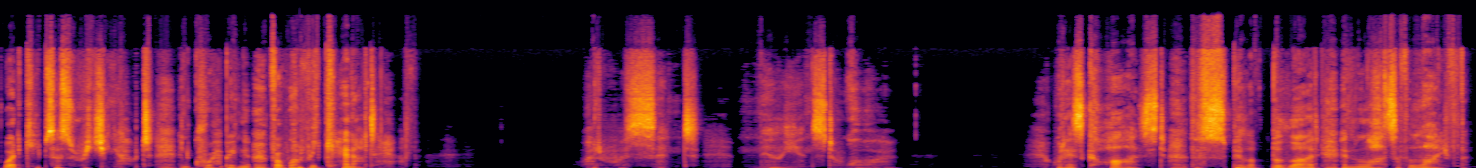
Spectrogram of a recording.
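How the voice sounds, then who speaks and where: A man acting as a captured royal in a romantic audio drama, lovelorn and pleading, with a breathy, halting delivery. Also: lowish voice, a little mellow, no room sound, in a whisper, studio quality, exaggerated voice. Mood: wistful, pained. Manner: halting, pleading, often dropping to breathy murmurs. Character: captured royal ruler, reckless, lovelorn and anguished.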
